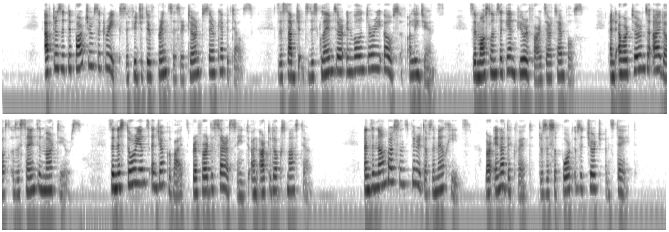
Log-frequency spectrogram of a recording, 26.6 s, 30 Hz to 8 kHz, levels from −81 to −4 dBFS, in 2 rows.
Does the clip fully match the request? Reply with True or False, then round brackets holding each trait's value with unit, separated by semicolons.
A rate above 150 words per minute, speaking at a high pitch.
False (145 wpm; 225 Hz)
